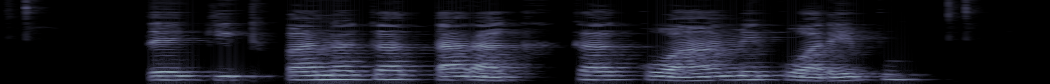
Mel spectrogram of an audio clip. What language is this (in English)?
Huarijio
